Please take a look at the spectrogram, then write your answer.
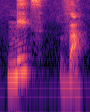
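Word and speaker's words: מִצְוָה: as we said before the cheva nach is a stop sign in your reading so it's going to be meets it closes the syllable it becomes a part of the first syllable meets va which is a commandment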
